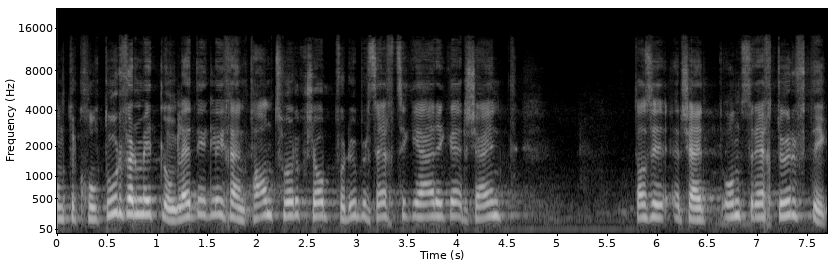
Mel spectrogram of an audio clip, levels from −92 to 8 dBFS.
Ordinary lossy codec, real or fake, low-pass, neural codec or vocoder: none; fake; 14.4 kHz; codec, 44.1 kHz, 7.8 kbps, DAC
